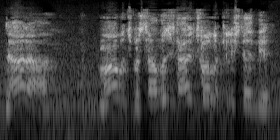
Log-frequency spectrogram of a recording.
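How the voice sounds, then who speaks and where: Casting: Iraqi male, fairly high voice, extremely quick delivery, casual reassuring phone chat. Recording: noisy line, clear background noise.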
